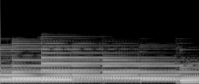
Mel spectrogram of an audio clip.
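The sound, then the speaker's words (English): Sustained electric guitar chords through a true-stereo chorus effect with a touch of reverb, giving a shimmering, wide sound, changing chord every few moments, loud with no talking. “You can press two buttons in, it's like two different choruses at the same time, I believe, or one does one to the other, I'm not sure what it does, but that's the sound I quite like.”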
